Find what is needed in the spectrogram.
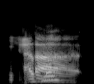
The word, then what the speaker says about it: miasma: Like I was like, oh man, like he's got these big how do you pronounce it? Masai arms. That's that purple gas. – Miasma. – Miasma.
